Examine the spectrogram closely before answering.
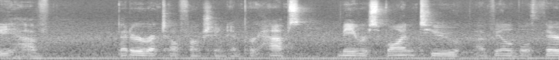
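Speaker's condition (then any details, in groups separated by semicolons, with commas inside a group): No condition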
